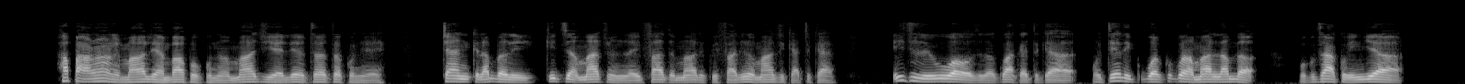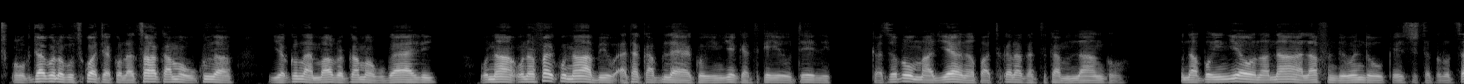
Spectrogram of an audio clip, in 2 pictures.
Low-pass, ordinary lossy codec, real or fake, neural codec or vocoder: 7.2 kHz; MP3, 32 kbps; fake; codec, 16 kHz in and 24 kHz out, 0.4 kbps, LongCat-Audio-Codec, two codebook decoder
